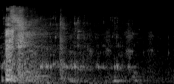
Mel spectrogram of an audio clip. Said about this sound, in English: Where's that coming from? Hmm? Where is that coming from? Maybe your chair. There's a water sound. Might be your chair. I'm hearing someone pouring water in here. I think it might be like fluid circulating through your body.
